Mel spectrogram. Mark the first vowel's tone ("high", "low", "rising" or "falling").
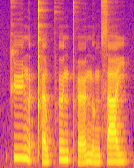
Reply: high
